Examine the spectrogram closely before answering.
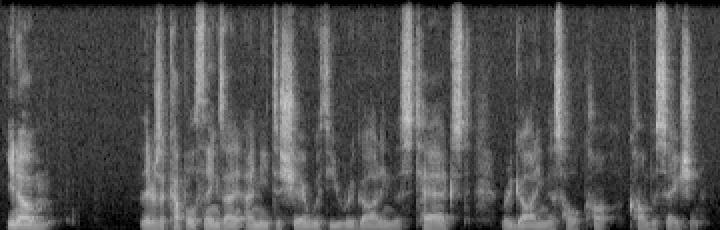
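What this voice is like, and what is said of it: Slight accent. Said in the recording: “I have a little bit of an accent, I guess. And I say things funny. You know, contribute and aluminium. I say things in a weird way.”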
